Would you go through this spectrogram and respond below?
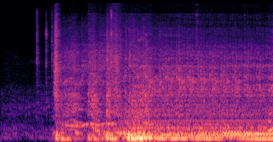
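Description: A salvage car that has sat unused for a long time cranks briefly, fires up with a loud catch, and settles into a steady, even idle that runs on without a break.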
